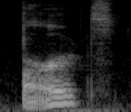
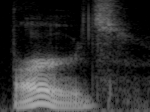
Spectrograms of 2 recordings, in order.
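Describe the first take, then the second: First: Rising indignant question; incredulous. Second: Flat offended repeat; insulted. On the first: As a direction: echo it in disbelief. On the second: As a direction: take offense. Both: Acted. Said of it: "highly insulted".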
